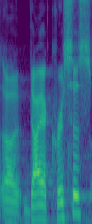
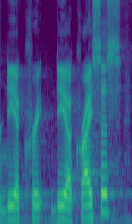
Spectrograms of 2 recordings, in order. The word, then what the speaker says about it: diakrisis: It's either pronounced diakrisis or diakrisis. Doesn't matter. It's D-I-A-K-R-I-S-I-S. That doesn't matter either, I guess. But,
